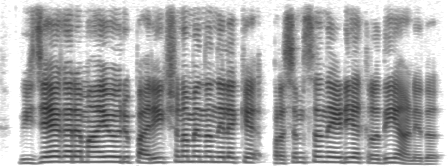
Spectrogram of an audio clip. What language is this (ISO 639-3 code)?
mal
